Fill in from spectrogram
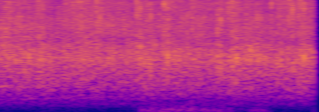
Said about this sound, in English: Would you just clap hands one more time while you're seated?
